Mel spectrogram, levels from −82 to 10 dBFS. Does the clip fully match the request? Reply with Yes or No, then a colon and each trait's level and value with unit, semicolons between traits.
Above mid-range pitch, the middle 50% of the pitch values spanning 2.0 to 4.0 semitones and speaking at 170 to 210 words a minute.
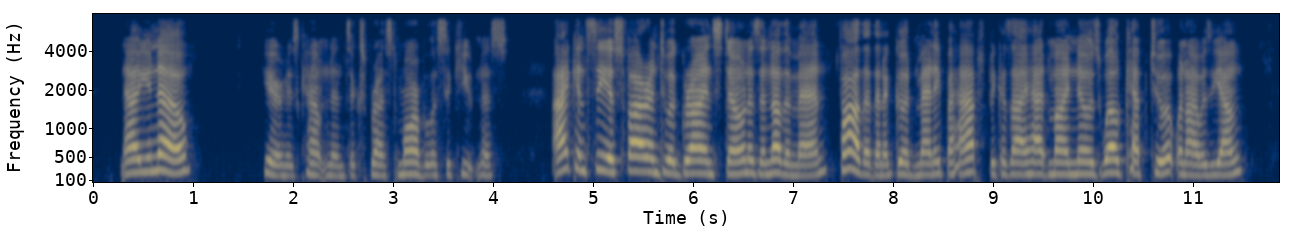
Yes: high, 205 Hz; average, 2.9 semitones; average, 195 wpm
